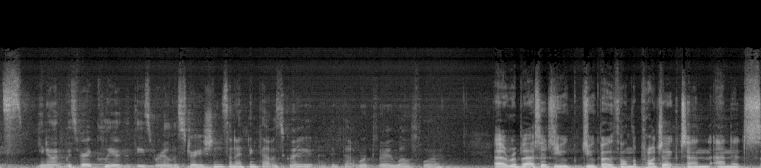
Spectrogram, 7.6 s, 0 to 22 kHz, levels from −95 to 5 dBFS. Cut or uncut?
cut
